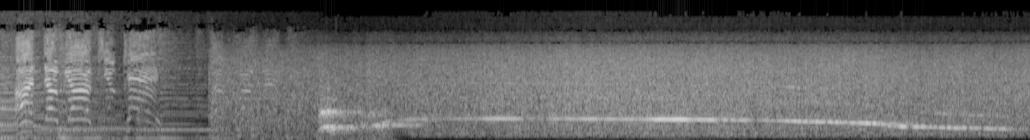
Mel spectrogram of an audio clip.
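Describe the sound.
A brief voice opens, then a long, drawn-out wolf howl rises and holds for several seconds before slowly sliding downward, over a steady background hiss.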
